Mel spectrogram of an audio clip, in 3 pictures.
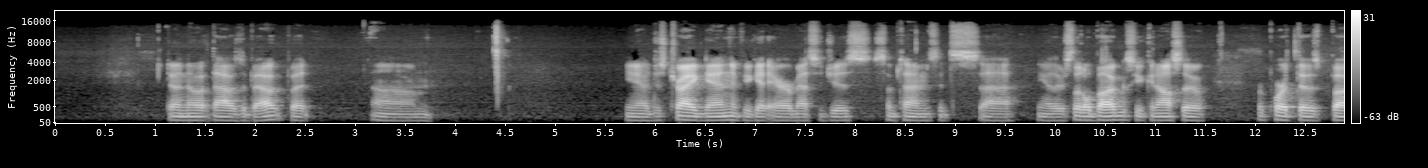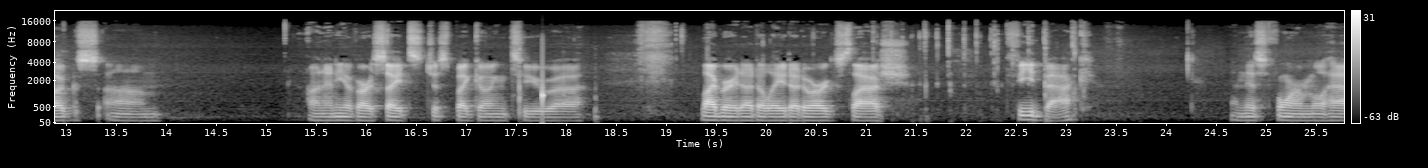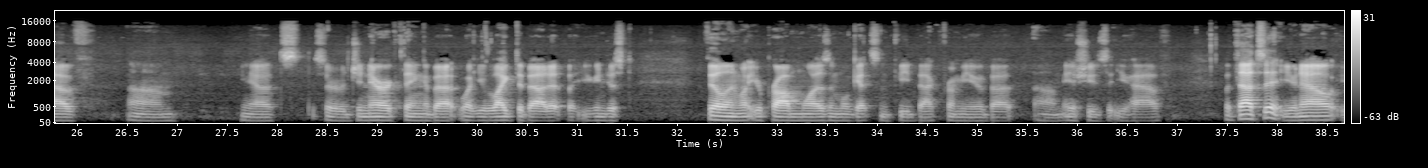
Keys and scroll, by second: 20.4-23.0 typing.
